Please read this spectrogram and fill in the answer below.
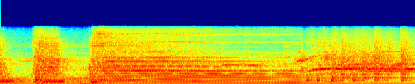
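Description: Rock music with guitar: a few sharp chord hits, then a long held chord that changes about four and a half seconds in.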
